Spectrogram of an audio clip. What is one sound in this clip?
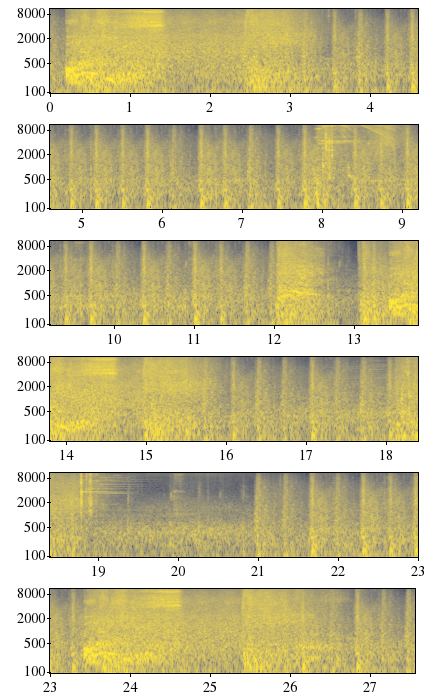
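Heavy footfalls of a large creature pound quickly on rock.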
